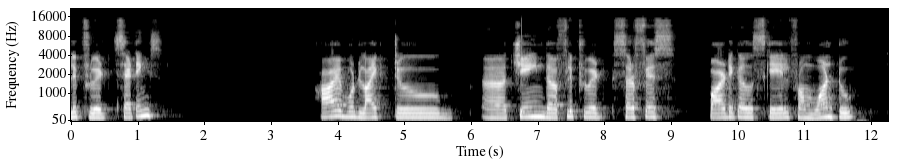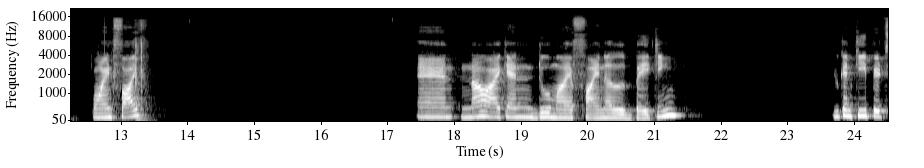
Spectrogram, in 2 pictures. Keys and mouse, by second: 1.1-6.6 middle drag, 7.5-9.5 drag, 10.9-13.4 drag, 17.1-19.2 drag, 17.9-24.5 middle drag, 23.3-24.5 drag.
